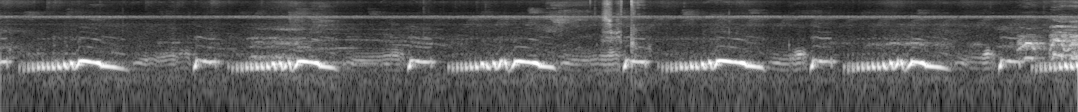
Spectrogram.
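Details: Zebra dove in full song, about five rolling, pulsed coo phrases in steady succession, each opening with a clipped note then a purring trill lifting at its end; a constant thin whine and one sharp click midway.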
